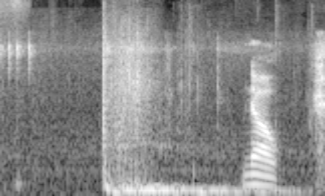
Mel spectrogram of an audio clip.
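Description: A creeper explodes with a deep, rumbling boom.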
